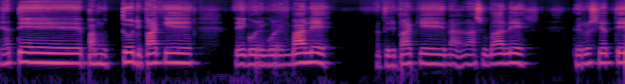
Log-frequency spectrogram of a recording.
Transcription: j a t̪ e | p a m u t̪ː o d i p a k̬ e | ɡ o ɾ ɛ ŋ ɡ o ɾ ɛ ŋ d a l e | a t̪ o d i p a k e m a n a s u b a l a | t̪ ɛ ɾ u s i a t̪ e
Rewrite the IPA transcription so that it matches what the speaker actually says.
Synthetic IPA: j a t̪ e | p a m u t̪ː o d i p a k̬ e | ɡ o ɾ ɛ ŋ ɡ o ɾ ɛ ŋ b a l e | a t̪ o d i p a k e n a n a s u b a l e | t̪ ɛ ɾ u s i a t̪ e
